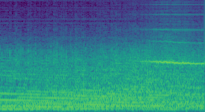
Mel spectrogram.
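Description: Propeller warplanes in formation, their engines droning steadily with a pitch that sinks slowly. A high whistle comes in near the end and falls slightly in pitch.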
